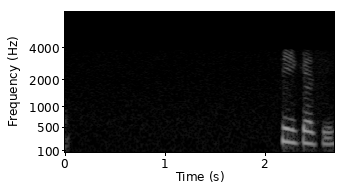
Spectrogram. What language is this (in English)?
Punjabi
